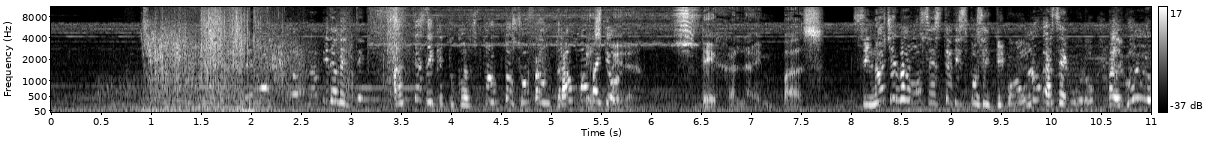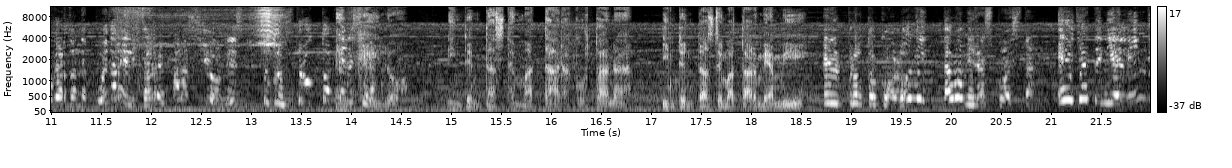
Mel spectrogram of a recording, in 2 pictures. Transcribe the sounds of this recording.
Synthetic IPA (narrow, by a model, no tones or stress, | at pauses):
benakoɾrapiðamẽnt̪e̞ | ant̪e̞zðe̞ke̞t̪uko̞nst̪ɾuk̚t̪o̞sufɾaunt̪ɾawmamaʝoɾa | d̪exa̰la̰empa̰s | sino̞ʝeβamo̞se̞st̪e̞ðispo̞s̬it̪iβo̞aunluɣaɾse̞ɣuɾoalɣunluɣaɾðo̞nd̪e̞pwe̞ðare̞alisaɾre̞paɾasjo̞ne̞s | t̪uko̞nst̪ɾuk̚t̪oapeɾeseealo̰ | int̪ent̪ast̪e̞ma̰t̪a̰ɾako̞ɾt̪a̰na̰int̪ent̪ast̪e̞mat̪aɾmea̰mie̞lpɾo̞t̪o̞ko̞lo̞d̪ikt̪aβamirespwe̞st̪a | e̞ʝat̪e̞niaelin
